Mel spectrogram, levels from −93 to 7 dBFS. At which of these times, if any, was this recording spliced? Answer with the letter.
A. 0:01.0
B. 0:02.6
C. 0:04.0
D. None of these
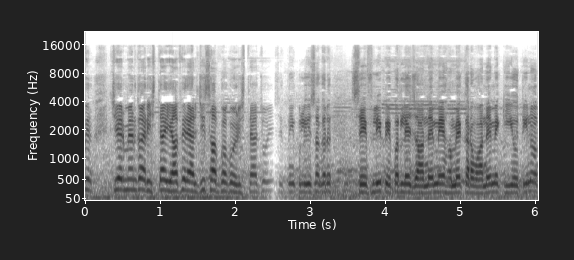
B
